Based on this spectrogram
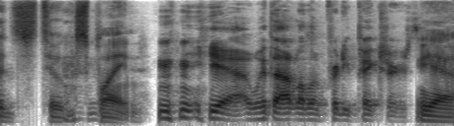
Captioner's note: Tim laughs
